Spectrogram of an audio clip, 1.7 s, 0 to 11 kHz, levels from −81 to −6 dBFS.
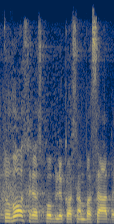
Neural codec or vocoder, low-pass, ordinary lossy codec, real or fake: none; 9.9 kHz; Opus, 24 kbps; real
